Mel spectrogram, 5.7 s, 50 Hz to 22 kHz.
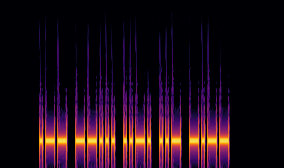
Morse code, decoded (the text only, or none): W7FUY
